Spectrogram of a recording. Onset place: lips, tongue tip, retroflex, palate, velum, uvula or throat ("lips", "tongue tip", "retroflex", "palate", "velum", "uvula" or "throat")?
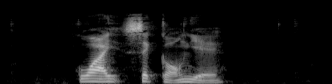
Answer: velum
